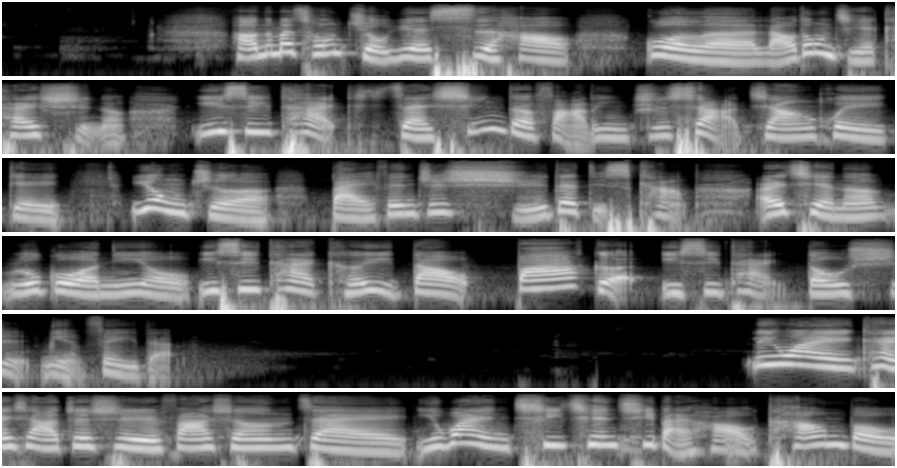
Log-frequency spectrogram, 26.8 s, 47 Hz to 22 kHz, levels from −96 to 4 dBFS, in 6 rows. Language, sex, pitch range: Chinese, female, 180-265 Hz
